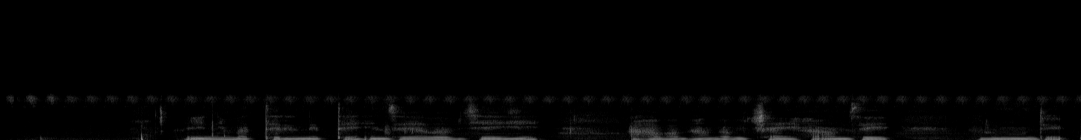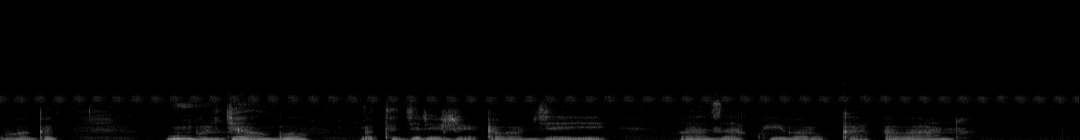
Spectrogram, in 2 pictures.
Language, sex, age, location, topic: Kinyarwanda, female, 25-35, Kigali, health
